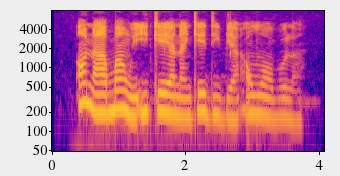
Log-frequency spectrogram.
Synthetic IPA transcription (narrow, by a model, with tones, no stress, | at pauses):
ɔ˦na˨a˨ɡ͡ba˦ŋʷe˨i˦ke˦ja˦na˨ŋ̩˨ke˦di˨bja˨ʔa˦ŋʷ˦ɔ˨bʊ˦la˨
